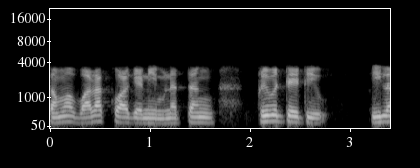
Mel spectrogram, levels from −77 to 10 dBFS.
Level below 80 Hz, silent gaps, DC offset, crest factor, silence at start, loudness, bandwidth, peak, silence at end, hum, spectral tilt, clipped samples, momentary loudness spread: -58 dBFS; 2.99-3.18 s; under 0.1%; 16 dB; 0 s; -18 LUFS; 3.8 kHz; -2 dBFS; 0 s; none; -9.5 dB/octave; under 0.1%; 6 LU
